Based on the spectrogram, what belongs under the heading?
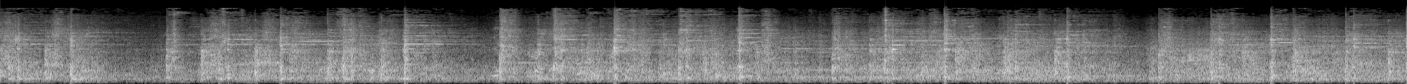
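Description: Freight train of empty flatcars rolling slowly past on street-level track. The wheels clack over the rail joints amid irregular metallic clanks, with brief thin wheel squeals.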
